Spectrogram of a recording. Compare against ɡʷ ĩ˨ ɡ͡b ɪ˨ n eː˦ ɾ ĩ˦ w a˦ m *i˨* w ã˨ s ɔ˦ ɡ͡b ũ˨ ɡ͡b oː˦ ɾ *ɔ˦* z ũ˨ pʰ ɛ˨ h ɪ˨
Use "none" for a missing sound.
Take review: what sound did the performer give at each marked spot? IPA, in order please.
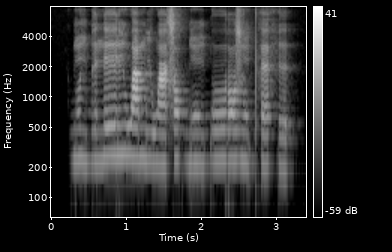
i˨, ɔ˦

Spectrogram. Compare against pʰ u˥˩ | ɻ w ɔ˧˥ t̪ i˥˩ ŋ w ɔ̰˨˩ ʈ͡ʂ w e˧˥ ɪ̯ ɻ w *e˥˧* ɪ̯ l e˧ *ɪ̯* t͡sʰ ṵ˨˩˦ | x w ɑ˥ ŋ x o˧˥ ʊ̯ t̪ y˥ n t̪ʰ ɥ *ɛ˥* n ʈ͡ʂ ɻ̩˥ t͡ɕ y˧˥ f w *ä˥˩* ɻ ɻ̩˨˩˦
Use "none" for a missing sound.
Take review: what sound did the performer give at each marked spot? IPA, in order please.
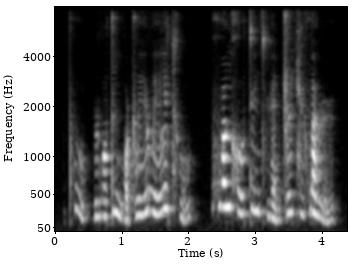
e˧˥, ɪ̯, ɛ̰˨˩, ä˧

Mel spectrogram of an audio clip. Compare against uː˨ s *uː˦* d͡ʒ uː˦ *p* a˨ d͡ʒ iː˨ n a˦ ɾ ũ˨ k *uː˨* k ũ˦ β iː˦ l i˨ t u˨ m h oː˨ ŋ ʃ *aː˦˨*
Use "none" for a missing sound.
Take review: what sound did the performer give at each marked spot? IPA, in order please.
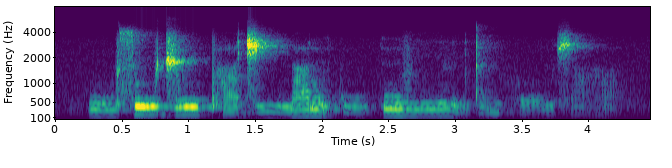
uː˦, pʰ, uː˨, aː˨

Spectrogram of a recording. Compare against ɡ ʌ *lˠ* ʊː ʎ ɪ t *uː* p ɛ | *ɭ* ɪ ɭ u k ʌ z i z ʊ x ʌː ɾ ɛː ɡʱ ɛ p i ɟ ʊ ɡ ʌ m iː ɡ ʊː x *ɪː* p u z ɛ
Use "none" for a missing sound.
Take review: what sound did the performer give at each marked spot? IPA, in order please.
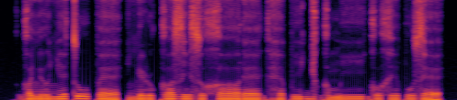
lʲ, uː, ʎ, ɪː

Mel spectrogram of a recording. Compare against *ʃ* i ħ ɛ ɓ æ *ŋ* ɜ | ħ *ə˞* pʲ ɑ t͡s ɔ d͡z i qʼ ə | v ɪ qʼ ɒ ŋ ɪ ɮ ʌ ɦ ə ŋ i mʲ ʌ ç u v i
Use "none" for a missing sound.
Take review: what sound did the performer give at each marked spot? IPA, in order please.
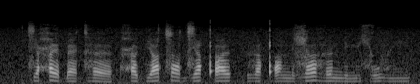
t͡s, ɡʱ, ʌ

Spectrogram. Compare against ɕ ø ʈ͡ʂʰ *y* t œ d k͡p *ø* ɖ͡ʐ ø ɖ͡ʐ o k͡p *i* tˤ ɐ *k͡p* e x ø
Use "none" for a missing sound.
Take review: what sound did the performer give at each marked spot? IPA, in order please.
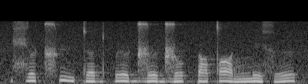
y, ø, ɪ, ŋ͡m

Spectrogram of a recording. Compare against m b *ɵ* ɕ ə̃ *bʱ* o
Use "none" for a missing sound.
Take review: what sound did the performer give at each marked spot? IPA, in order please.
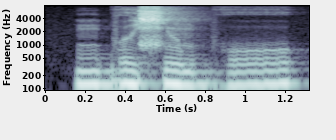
ə, bʱ

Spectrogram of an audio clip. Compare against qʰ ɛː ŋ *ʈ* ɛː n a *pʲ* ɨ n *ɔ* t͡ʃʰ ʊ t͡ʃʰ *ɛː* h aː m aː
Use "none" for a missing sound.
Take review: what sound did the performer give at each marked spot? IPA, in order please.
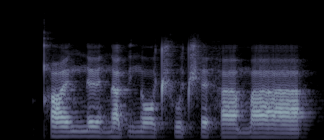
n, pʲ, ɔː, ɛ

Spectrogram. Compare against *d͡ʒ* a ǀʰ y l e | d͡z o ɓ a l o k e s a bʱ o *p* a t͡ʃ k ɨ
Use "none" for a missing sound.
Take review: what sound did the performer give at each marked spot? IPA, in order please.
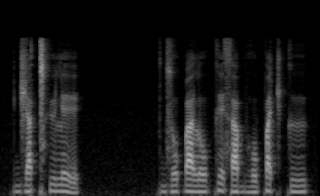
d͡ʒ, p

